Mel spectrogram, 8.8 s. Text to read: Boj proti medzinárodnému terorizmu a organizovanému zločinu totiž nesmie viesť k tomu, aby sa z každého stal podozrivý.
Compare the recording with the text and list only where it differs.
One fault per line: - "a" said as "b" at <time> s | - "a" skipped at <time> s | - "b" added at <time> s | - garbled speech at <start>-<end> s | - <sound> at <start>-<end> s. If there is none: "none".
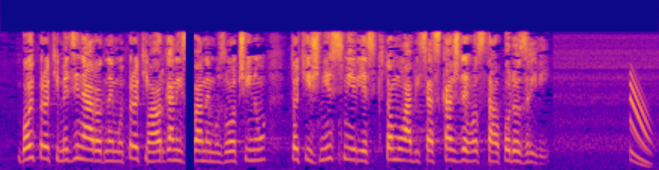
- "terorizmu" said as "proti" at 1.6 s
- dropout at 2.5-2.6 s
- chirp at 8.4-8.7 s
